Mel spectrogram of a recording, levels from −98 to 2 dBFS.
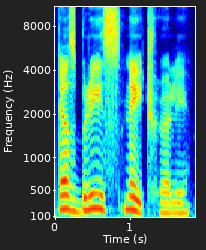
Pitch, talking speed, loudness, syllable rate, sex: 180 Hz, 95 wpm, -16 LUFS, 4.1 syllables/s, female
